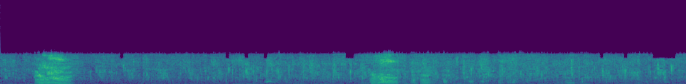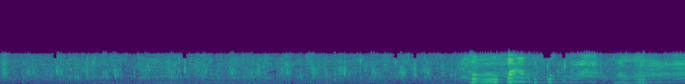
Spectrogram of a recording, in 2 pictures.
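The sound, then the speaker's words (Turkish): A wild boar gives a few rough, guttural grunts and snorts in separate bursts near the start, the middle and the end. A faint, low rumbling continues between them. “Wild boar. Erkek domuz. Ibu.”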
